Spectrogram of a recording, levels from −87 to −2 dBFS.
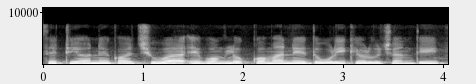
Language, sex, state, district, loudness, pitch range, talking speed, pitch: Odia, female, Odisha, Nuapada, -10 LUFS, 205-220 Hz, 105 wpm, 215 Hz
